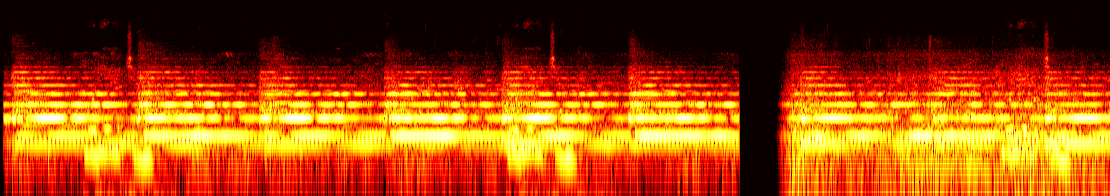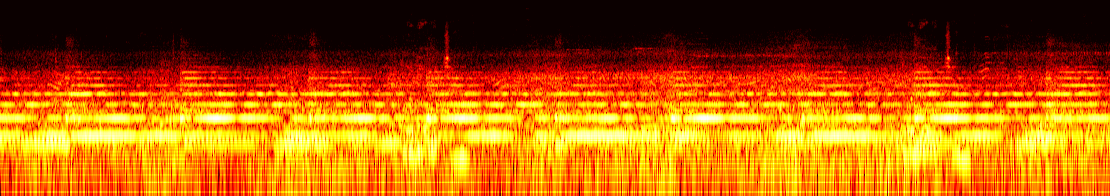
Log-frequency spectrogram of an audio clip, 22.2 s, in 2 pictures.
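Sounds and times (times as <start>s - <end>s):
city church bell: 0.0s - 22.1s.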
